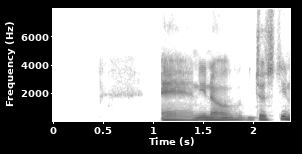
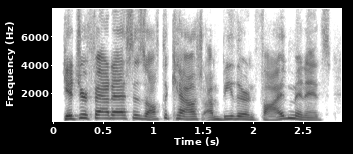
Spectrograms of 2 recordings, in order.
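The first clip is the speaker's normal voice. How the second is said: barked order; 5 semitones higher than usual. Retold or imitated. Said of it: "And then he".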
